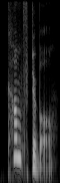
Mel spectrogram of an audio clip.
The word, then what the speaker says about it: comfortable: Most English learners say this, come, for, ta, bull, 4 syllables. But here is how native English speakers actually say it. Comfortable, 3 syllables. The middle disappears completely.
